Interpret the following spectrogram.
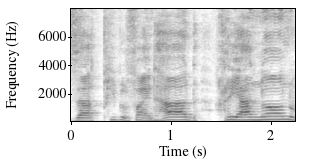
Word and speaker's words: Rhiannon: Rhiannon with the RH, that R sound.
